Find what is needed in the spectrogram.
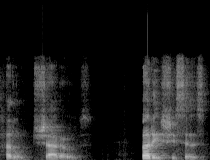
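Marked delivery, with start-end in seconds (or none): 2.1-2.4 higher, louder call of his name. Acted. Mother calling her sulking son, loud and high. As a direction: cut through his silence with his name.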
